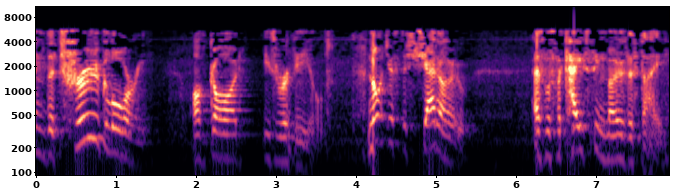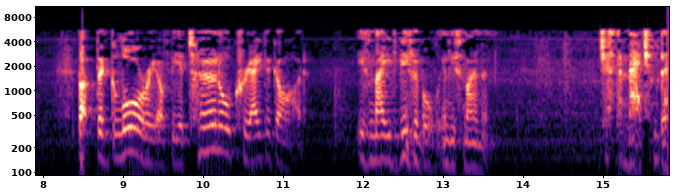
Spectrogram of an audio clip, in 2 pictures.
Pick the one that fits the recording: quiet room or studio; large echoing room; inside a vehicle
large echoing room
